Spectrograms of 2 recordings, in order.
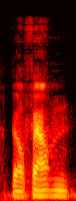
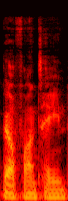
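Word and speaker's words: Bellefontaine: bell Fontaine uh Ohio belf Fountain if you want to say it like that b Fontaine I'm from Ohio and I said B Fontaine I was thinking pre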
